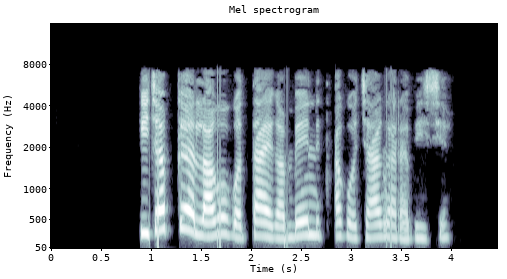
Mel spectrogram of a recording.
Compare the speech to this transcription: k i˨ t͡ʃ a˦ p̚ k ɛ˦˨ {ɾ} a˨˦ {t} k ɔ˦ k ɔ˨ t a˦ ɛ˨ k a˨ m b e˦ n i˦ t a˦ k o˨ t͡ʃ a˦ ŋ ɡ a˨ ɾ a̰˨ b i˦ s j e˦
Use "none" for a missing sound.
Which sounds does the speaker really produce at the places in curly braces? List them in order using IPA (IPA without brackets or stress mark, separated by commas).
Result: l, none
